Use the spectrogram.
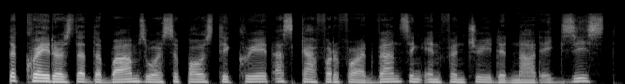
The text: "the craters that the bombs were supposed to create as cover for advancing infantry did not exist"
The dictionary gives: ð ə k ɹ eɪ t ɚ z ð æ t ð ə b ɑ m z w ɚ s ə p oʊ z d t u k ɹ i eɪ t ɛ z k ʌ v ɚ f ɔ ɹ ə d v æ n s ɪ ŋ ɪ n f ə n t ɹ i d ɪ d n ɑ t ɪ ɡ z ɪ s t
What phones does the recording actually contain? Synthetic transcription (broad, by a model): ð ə k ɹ eɪ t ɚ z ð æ t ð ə b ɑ m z w ɚ s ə p oʊ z t u k ɹ i eɪ t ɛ s k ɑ f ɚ f ɔ ɹ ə d v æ n s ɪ ŋ ɪ n f ə n t ɹ i d ɪ d n ɑ t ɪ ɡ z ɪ s t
